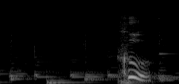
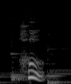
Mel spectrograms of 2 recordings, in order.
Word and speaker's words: 후: Hu. Hu. This is pronounced as one syllable word. Pronounce it with me. Hu.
